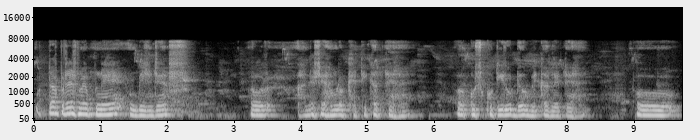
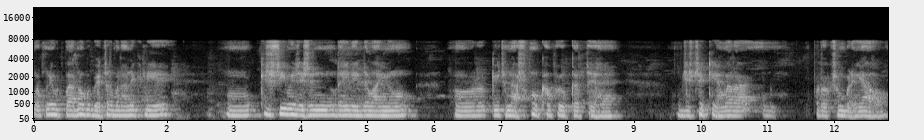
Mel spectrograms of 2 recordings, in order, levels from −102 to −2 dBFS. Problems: constant background noise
